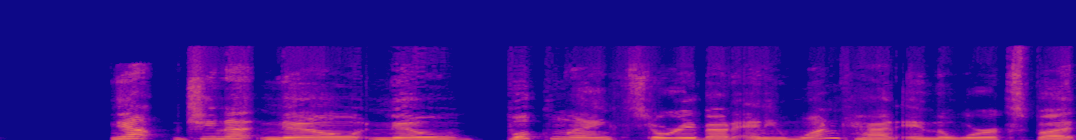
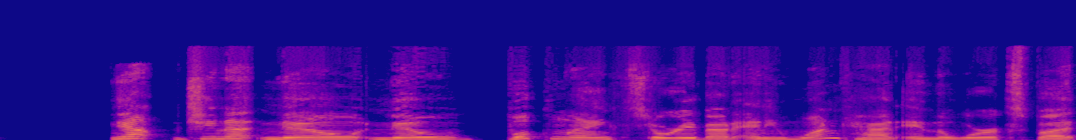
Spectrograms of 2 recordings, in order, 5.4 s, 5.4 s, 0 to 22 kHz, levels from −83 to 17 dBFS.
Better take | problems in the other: neither | garbled, watery; slightly; nothing above 14.5 kHz; the same in both

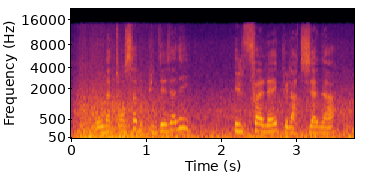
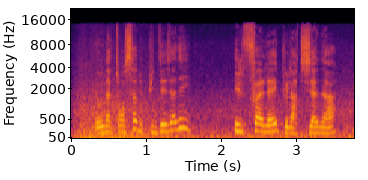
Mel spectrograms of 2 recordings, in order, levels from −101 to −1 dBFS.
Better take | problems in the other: second | wind noise on the microphone; heavy; 8 dB below the speech; occasional gusts in the second

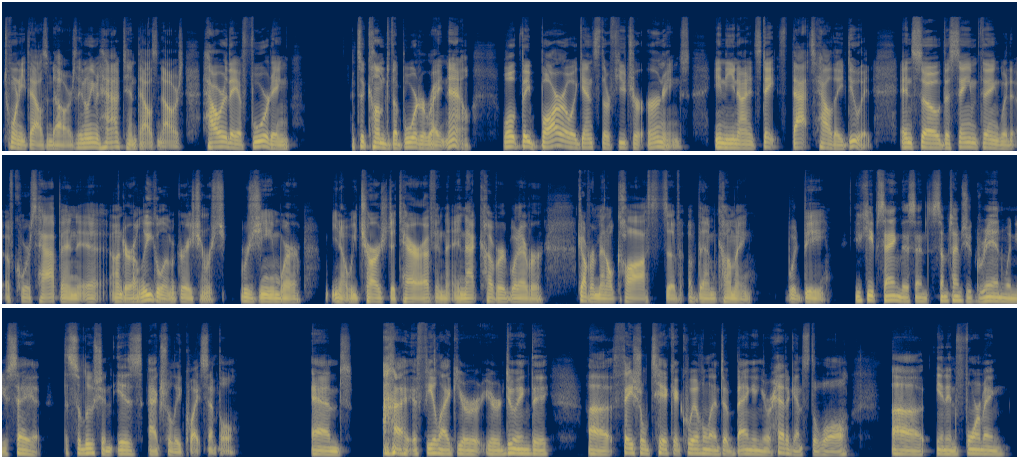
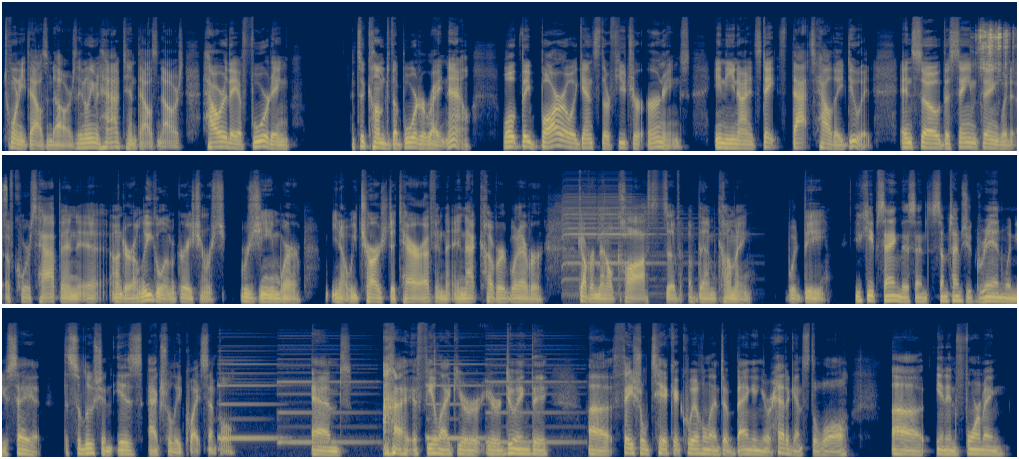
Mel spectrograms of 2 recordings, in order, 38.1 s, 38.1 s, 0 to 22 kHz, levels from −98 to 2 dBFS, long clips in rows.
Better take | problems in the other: first | jangling keys; loud; at 12 s; peak 4 dB above the speech // alarm; noticeable; from 20 to 21 s; peak 9 dB below the speech // doorbell; noticeable; from 28 to 33 s; peak 8 dB below the speech

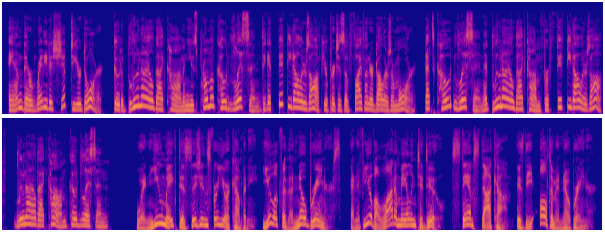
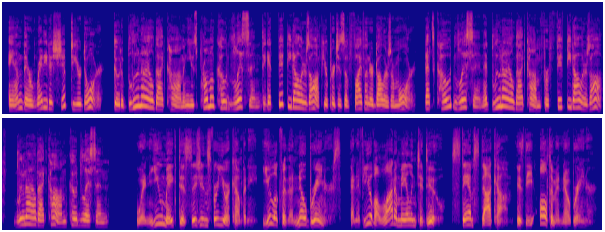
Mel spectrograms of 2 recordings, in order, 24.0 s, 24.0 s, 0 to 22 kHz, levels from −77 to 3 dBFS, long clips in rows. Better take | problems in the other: first | thin; somewhat; fading below 300 Hz

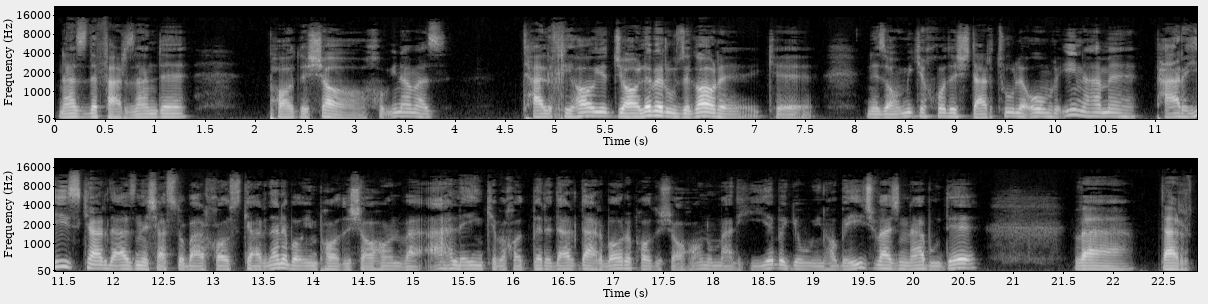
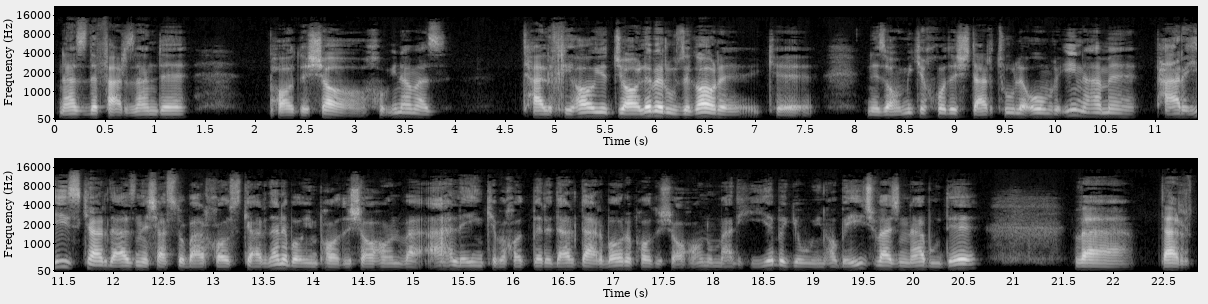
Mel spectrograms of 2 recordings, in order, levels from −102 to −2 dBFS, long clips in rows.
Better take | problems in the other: first | thin; very; fading below 350 Hz

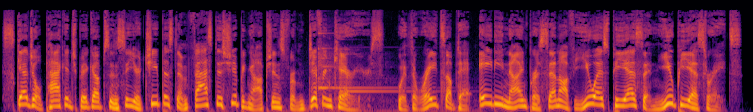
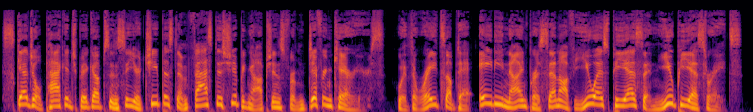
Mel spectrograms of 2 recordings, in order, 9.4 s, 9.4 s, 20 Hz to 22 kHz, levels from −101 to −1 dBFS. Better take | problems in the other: second | doorbell; faint; from 4 to 5 s; peak 10 dB below the speech

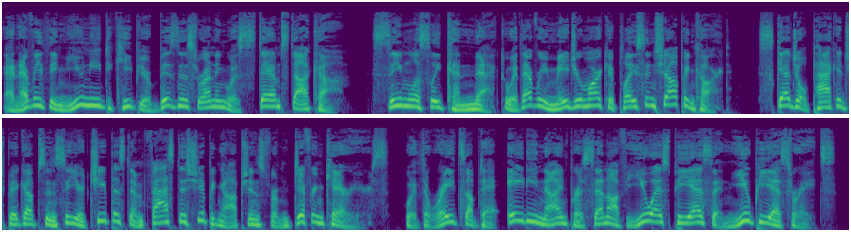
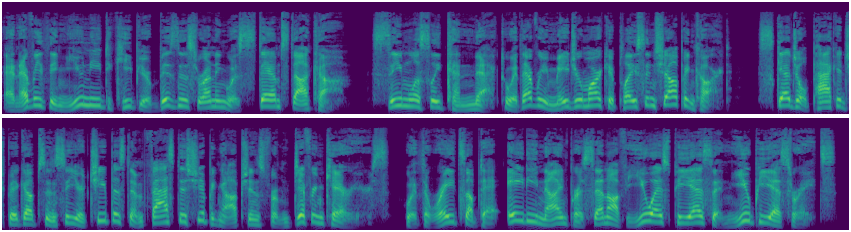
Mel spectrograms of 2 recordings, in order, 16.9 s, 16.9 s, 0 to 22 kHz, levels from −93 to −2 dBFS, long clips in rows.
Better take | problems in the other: first | thin; somewhat; fading below 350 Hz

